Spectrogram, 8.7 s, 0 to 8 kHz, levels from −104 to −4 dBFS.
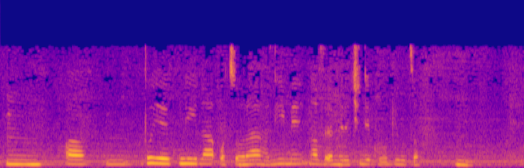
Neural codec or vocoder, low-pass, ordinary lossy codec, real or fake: none; 7.2 kHz; MP3, 24 kbps; real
